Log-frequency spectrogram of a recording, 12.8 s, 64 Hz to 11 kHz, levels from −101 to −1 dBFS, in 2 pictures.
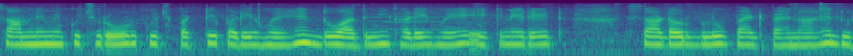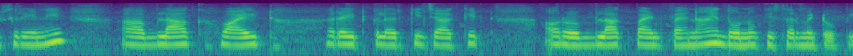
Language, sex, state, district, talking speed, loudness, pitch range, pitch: Hindi, female, Uttar Pradesh, Jalaun, 195 wpm, -27 LUFS, 180-195 Hz, 190 Hz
